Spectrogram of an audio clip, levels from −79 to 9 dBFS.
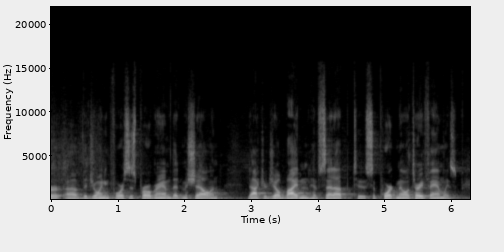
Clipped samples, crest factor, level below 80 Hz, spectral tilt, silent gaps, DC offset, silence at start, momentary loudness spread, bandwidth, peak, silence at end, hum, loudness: under 0.1%; 20 dB; -54 dBFS; -5.5 dB/octave; none; under 0.1%; 0 s; 7 LU; 15 kHz; -4 dBFS; 0 s; none; -24 LUFS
